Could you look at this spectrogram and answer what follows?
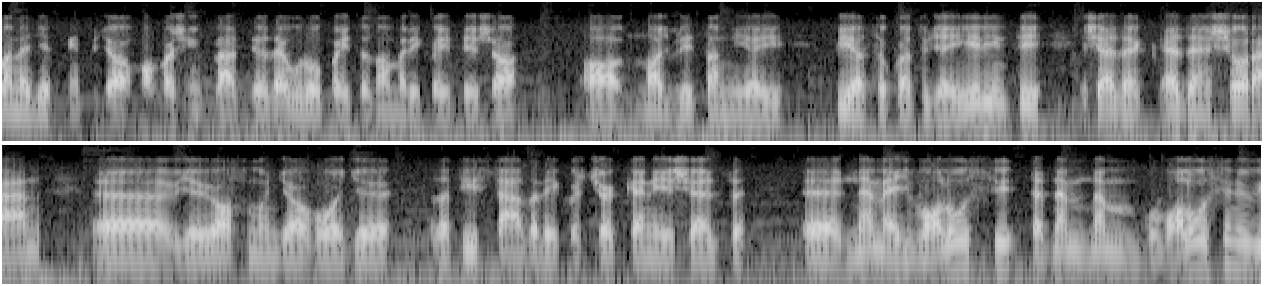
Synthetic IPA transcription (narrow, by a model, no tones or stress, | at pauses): ɒnɛɟeːp̚keːnt̪uɟɛɒmɒɡɒʃiɱflaːt̪sijoːzɛuɾoːpɒjit̪ɒzɒmɛɾikɒjit̪eːʃɒː | nɒɟbrit̪ɒnːijɒji | pijɒt̪so̞kɒt̪uɟɛeːɾint̪i | eːʃɛzɛkɛzɛnʃo̞ɾaːn | ṵɟɛøːɒst̪mo̞ɲɟɒɦo̞ɟ | ɛzɒt̪iːsːaːzɒleːkoʃt͡ʃøkːɛneːʃɛz | nɛmɛɟʋɒloːsit̪aːt̪nɛmnɛmvɒloːsiːny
